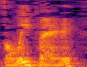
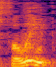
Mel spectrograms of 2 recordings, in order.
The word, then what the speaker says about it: Philippe: papen or pap and i knew his first name was philippe i just had intuition it wasn't felipe it's philippe but was it papen or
